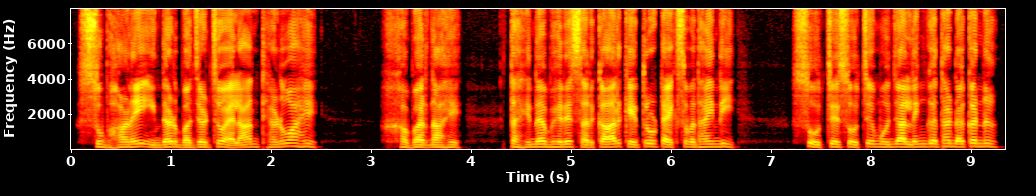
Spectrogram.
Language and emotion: Sindhi, fearful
